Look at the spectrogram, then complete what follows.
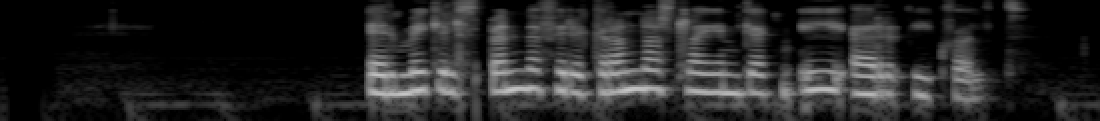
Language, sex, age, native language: Icelandic, female, 40-49, Icelandic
